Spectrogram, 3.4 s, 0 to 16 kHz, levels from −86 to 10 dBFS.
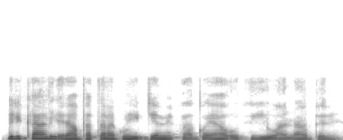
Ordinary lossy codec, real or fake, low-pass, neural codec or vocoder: none; fake; 7.2 kHz; codec, 16 kHz, 1 kbps, FreqCodec, larger model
